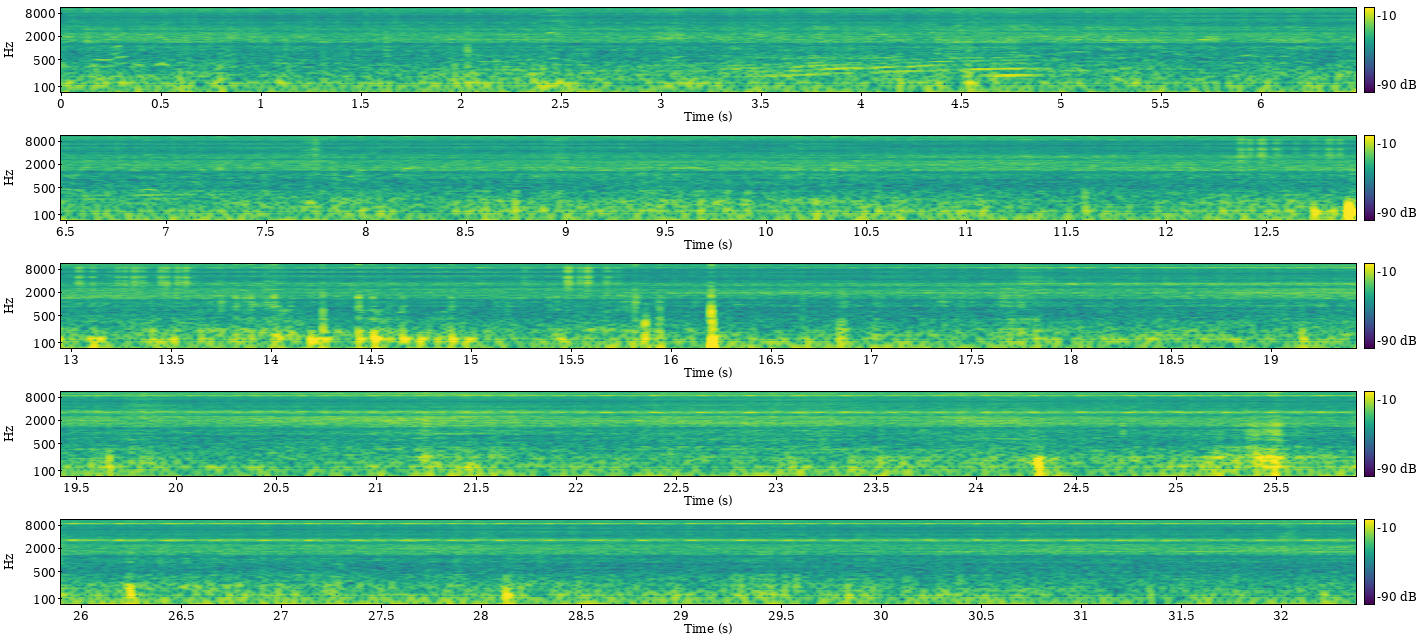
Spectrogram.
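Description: City street traffic with pedestrians' voices in the background, heard from a bicycle-mounted camera. A run of sharp knocks and rattles comes around the middle, and a faint steady high whine runs through the second half.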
